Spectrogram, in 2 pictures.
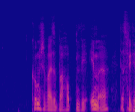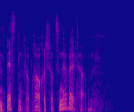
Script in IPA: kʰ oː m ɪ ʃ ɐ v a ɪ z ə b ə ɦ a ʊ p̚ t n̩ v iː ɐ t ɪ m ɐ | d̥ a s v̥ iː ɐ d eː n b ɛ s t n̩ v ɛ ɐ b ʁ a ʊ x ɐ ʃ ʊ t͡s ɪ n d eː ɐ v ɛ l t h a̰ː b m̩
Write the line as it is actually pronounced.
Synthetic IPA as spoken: kʰ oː m ɪ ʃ ɐ v a ɪ z ə b ə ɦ a ʊ p̚ t n̩ v iː ɐ ʔ ɪ m ɐ | d̥ a s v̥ iː ɐ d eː n b ɛ s t n̩ f ɛ ɐ b ʁ a ʊ x ɐ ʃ ʊ t͡s ɪ n d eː ɐ v ɛ l t h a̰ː b m̩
